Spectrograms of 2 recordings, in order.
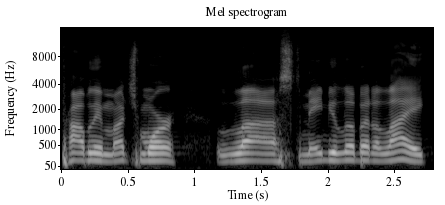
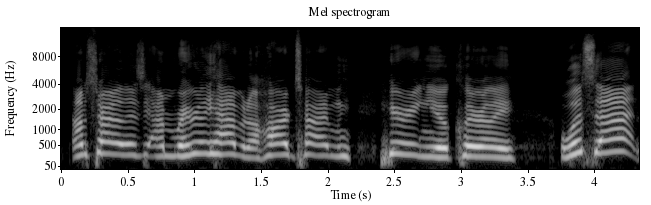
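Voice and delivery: mock disbelief; 10 semitones higher, 7 dB louder than usual. Dad pretends not to hear.

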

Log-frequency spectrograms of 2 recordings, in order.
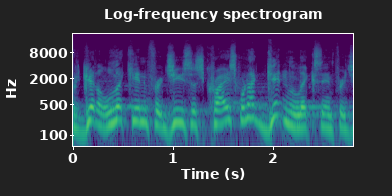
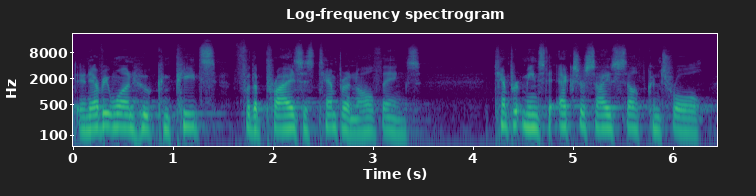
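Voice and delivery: ordinary delivery

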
